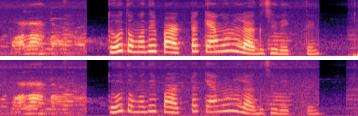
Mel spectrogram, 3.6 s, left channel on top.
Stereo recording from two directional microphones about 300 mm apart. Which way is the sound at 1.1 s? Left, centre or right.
Centre.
